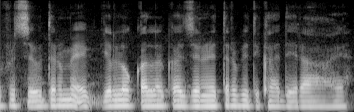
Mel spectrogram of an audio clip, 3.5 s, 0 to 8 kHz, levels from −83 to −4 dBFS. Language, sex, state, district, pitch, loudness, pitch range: Hindi, male, Arunachal Pradesh, Papum Pare, 105 Hz, -18 LUFS, 105-110 Hz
